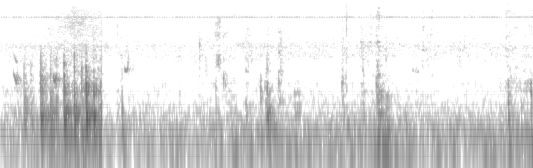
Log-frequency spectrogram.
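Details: Knox, a vocal pet chinchilla, screams for attention, wanting out of his cage to play after a late cage-cleaning and playtime routine; a harsh burst of stacked, harmonic cries fills the first second, followed by quiet rustling and faint clicks.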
